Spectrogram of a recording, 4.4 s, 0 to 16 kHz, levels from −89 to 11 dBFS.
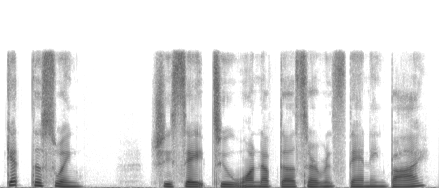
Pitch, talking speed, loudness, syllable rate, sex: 180 Hz, 165 wpm, -20 LUFS, 4.3 syllables/s, female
